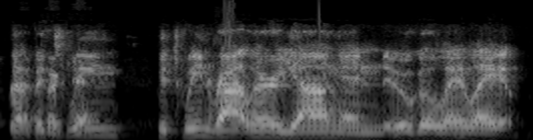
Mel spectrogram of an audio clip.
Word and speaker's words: Uiagalelei: I'll try to get the name right. DJ Uiagalelei, I believe. – Uiagalelei, yeah. – Okay, there we go.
